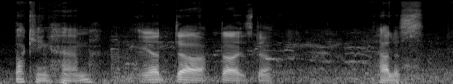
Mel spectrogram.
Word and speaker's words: Buckingham: Ich sehe zum allerersten Mal den Buckingham Palace in Person. Das war auch wieder eine Northern-Aussprache, ist ja eher Buckingham.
